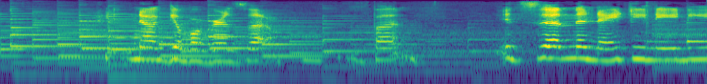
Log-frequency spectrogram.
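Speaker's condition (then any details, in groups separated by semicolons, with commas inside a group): Friedreich's ataxia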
